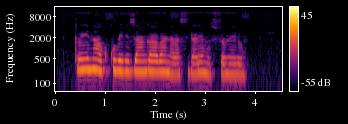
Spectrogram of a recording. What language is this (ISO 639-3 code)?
lug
